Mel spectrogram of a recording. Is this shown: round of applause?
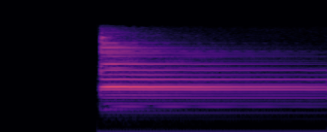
no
